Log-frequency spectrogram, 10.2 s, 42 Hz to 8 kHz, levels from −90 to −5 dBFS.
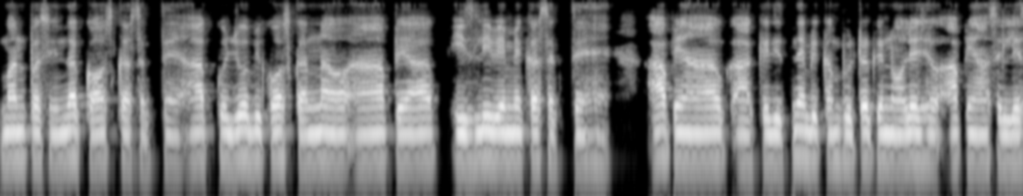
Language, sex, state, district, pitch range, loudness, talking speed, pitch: Hindi, male, Uttar Pradesh, Etah, 110-115 Hz, -17 LUFS, 205 wpm, 110 Hz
